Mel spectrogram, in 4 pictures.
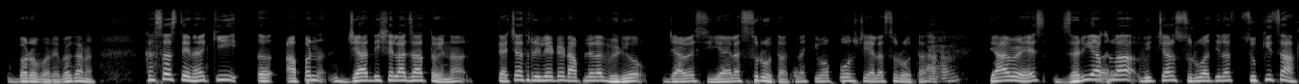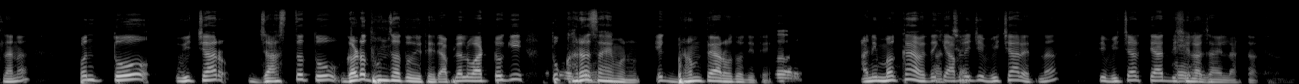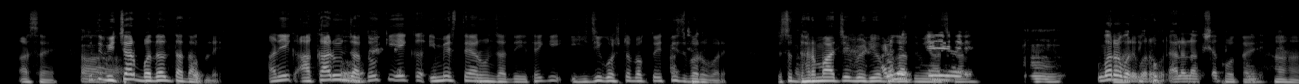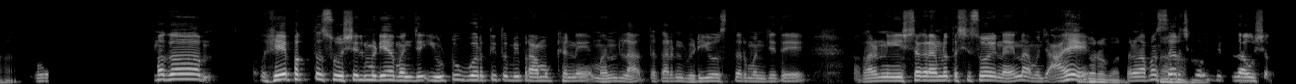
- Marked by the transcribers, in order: static; distorted speech; other noise; in English: "सर्च"
- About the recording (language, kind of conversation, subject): Marathi, podcast, सोशल माध्यमांतील प्रतिध्वनी-कक्ष लोकांच्या विचारांना कसा आकार देतात?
